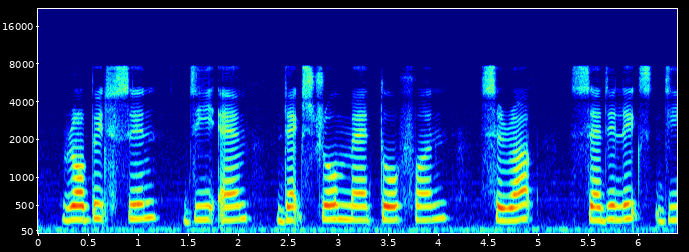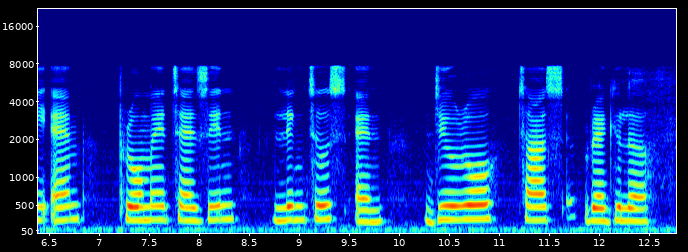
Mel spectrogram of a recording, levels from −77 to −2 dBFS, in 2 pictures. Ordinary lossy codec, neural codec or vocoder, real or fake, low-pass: none; none; real; none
